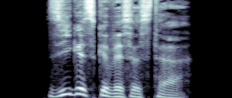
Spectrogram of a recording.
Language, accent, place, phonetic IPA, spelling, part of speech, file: German, Germany, Berlin, [ˈziːɡəsɡəˌvɪsəstɐ], siegesgewissester, adjective, De-siegesgewissester.ogg
- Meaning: inflection of siegesgewiss: 1. strong/mixed nominative masculine singular superlative degree 2. strong genitive/dative feminine singular superlative degree 3. strong genitive plural superlative degree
